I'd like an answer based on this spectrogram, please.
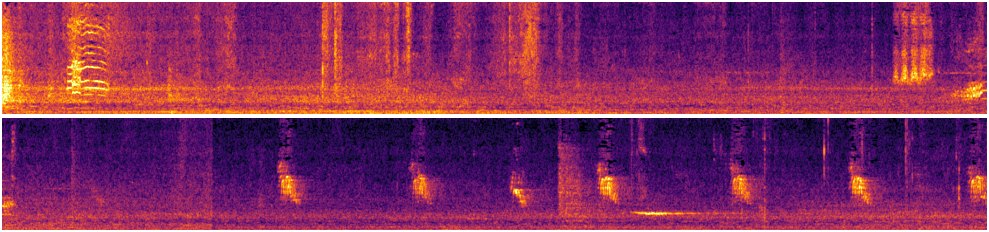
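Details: Pregnant stray calico cat waiting in front of a market gives a short, rising, harmonic meow near the start, then falls quiet. Low traffic rumble runs throughout, with faint clicks and a brief chirp later on.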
